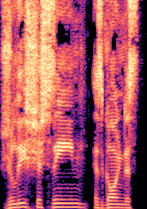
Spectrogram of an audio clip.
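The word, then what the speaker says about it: Chacín: I can never say his name right. – Chacin, yep.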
